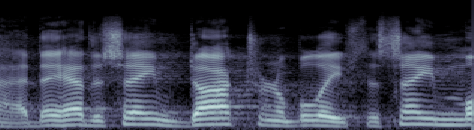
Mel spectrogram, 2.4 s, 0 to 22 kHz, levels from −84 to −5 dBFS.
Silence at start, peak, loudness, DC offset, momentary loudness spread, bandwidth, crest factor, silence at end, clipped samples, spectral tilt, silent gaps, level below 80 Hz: 0 s; -6 dBFS; -24 LUFS; under 0.1%; 5 LU; 13 kHz; 18 dB; 0 s; under 0.1%; -3.5 dB/octave; none; -70 dBFS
